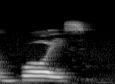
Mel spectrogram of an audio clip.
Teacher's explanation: Maybe some typical phonological features were that B, the sound B, is usually followed by a labialization, so boys for boys.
